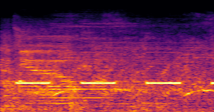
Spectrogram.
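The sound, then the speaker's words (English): A truck's reversing alarm beeps at a quarry, where trucks are backed up to the quarry's edge, in slow, evenly spaced tones, about four long beeps, over a loud, steady low engine rumble and a dense background hum. “All these other trucks. What are they doing? They're all backed up to the quarry's edge.”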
